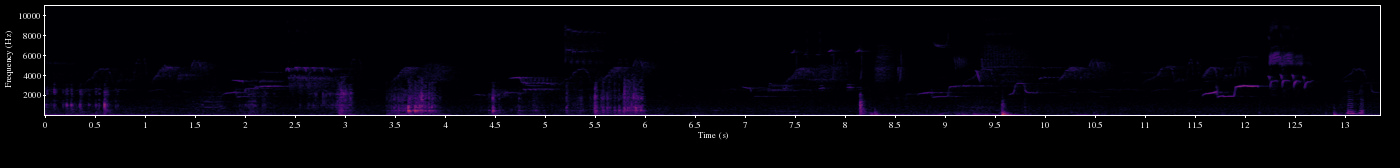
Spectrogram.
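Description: Small songbirds chirping and twittering, with a few sharp knocks and clatters of objects being handled; the loudest knocks come about four seconds in and near ten seconds.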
